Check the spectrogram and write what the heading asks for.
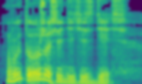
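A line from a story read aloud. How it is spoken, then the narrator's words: Sighing. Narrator (Russian): вздохнул я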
